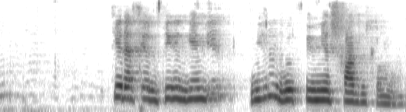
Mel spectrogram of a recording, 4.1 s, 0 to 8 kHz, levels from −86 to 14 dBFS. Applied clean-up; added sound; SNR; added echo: neural mask model DeepFilterNet 3.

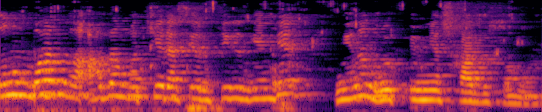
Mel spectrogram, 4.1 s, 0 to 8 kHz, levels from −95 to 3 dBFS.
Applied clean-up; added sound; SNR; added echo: classical method WPE with log-MMSE.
